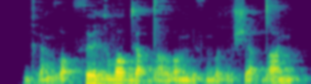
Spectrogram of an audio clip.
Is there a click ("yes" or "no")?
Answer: no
